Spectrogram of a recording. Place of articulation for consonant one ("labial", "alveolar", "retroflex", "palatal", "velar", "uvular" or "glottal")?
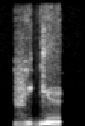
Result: labial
